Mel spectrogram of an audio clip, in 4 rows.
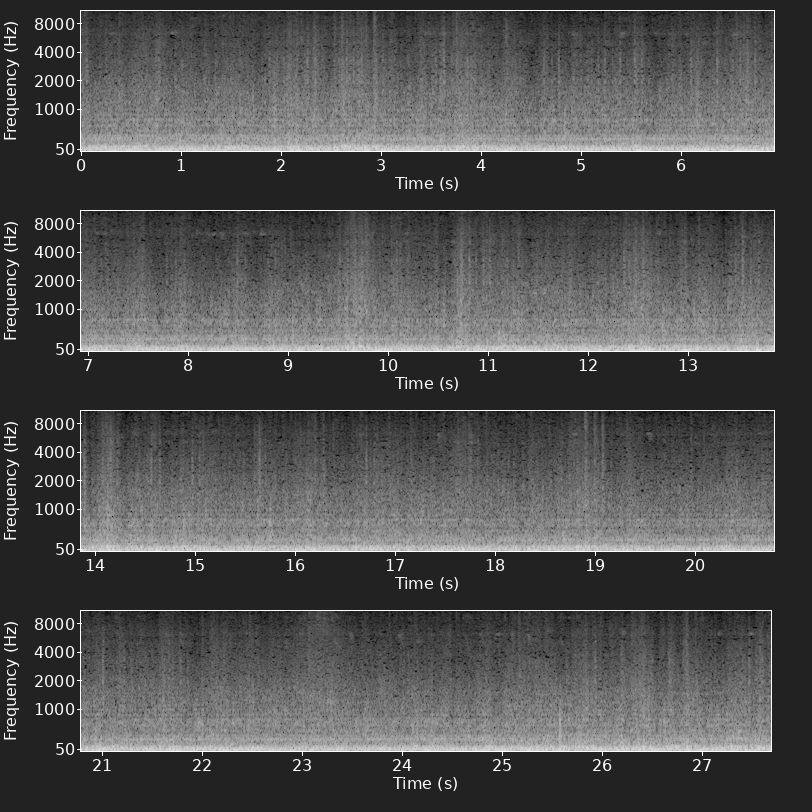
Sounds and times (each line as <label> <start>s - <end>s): truck van int driving medium speed bumpy dirt road3 0.0s - 27.6s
